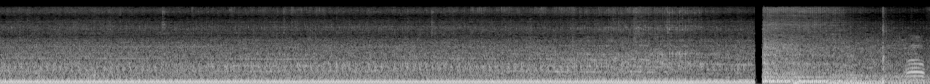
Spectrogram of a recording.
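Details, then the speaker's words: Farmall 504 tractor after fixing fuel starvation caused by clogged sediment bowl, pulling through pit ruts where it previously bogged: even, strong low drone steady under load without stumbling; running nice, healthy engine under load. "But there we have it. She's running nice and great. It turned out it was just the source."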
